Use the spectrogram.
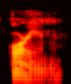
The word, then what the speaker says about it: Orion: a boy was born they named him orion after the constellation perhaps though they changed the accent to the first syllable calling it orion gainesboro was a small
